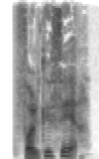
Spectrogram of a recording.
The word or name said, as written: folkefærd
